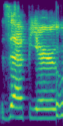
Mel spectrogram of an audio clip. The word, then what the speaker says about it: Zapier: Zapier, which rhymes with happier. Yes. Everyone else calls it Zapier, and I call it Zapier.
